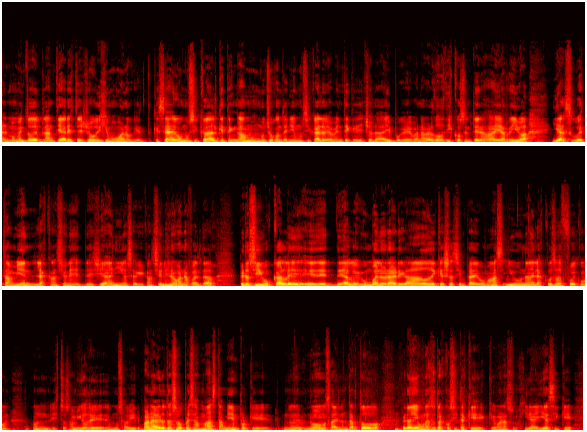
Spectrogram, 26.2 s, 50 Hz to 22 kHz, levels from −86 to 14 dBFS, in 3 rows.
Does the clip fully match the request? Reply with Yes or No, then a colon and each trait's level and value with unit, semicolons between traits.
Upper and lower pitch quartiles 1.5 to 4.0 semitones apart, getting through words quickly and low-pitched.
Yes: average, 3.1 semitones; fast, 245 wpm; low, 115 Hz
